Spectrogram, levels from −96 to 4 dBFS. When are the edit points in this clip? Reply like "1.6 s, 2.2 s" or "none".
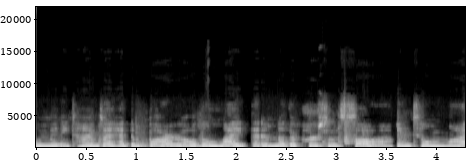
none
